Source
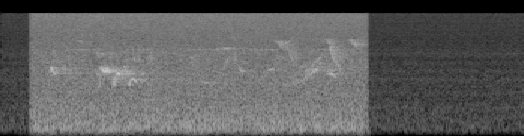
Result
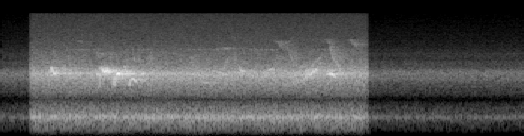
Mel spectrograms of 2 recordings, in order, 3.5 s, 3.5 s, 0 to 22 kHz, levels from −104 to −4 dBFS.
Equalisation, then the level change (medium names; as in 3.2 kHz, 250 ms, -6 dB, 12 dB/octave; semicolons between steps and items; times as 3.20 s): two resonant band-passes 1.1 kHz, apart 2.6 oct; peaking EQ 1.8 kHz +14.5 dB 2.5 oct; +7.5 dB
